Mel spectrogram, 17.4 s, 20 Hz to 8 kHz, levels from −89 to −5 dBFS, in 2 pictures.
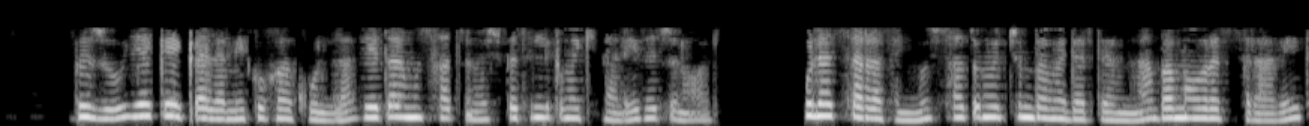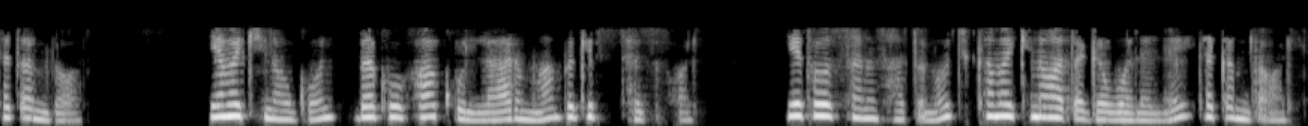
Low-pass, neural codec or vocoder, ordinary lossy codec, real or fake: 7.2 kHz; none; AAC, 16 kbps; real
